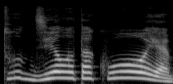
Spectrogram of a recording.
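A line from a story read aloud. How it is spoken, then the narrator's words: Drawling cat. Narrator (Russian): протянул кот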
